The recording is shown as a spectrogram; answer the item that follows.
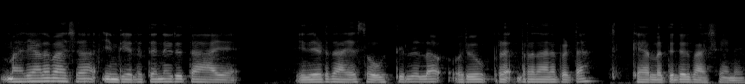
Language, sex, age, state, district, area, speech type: Malayalam, male, 18-30, Kerala, Kozhikode, rural, spontaneous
